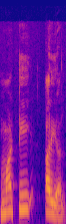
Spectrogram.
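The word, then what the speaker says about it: material: मटी मटीरियल मटेरियल नहीं बहुत लोग मटेल यहां पे इ अ देखो इ अ टी में इ लगा है इ अ तो मटी अरियल मटी अरियल मटेरियल मतलब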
